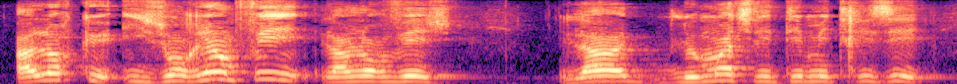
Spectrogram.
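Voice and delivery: plus fort et plus aigu, lent; s'emporter, voix qui monte; loud outburst. Real, not acted. Frustrated rant about the defeat. (éclat de frustration, plus fort et plus aigu)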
